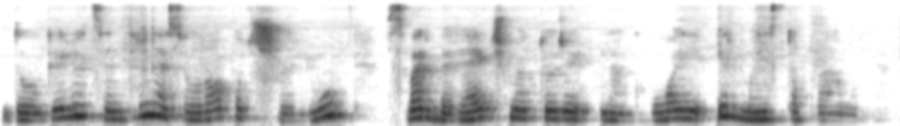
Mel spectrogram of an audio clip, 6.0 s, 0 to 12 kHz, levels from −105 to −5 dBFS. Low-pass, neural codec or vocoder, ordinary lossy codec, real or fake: 9.9 kHz; none; MP3, 96 kbps; real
